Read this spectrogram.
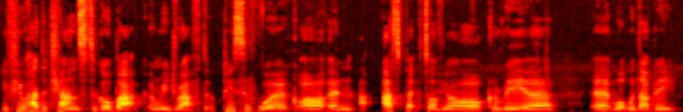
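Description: A woman hosting a podcast interview in a casual, informal and somewhat halting way. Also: mid-range voice, fairly even intonation.

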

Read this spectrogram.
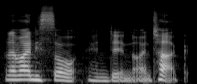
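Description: A woman's voice: on the low side, steady tone, normal speed, creaky, fairly bright tone. A woman chatting casually as a podcast co-host, telling anecdotes in a colloquial, rambling way with quoted bits of dialogue. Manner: colloquial, self-quoting storytelling.

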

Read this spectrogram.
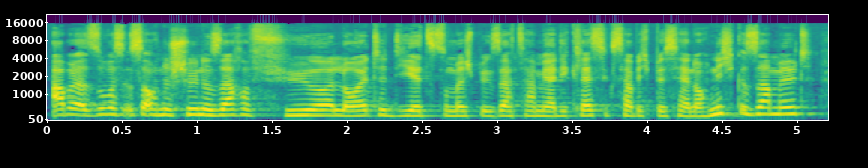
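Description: A woman's voice: mid-range voice, steady tone, fast talker, a little mellow. A woman, chatting informally as an interviewee and explaining her work, often checking for agreement with little tag questions. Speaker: brand manager being interviewed on a podcast. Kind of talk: casual interview talk, explanatory.

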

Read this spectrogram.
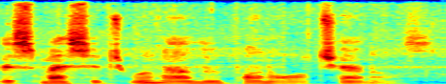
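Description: Male actor as a low gravelly army announcer, stern, noisy broadcast. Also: steady tone, moderate pace. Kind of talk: audio drama radio announcement.

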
